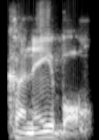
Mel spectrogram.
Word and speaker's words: Knebel: And I think I have the I always said Corey Knebel. And I'm looking him up on Baseball Reference and it looks like they pronounce him as Knebel.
